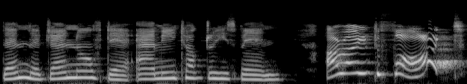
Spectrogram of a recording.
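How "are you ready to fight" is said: high, fast rallying shout; general's shout. A narrator's reading. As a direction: rouse the troops before battle. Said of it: "he shouts".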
